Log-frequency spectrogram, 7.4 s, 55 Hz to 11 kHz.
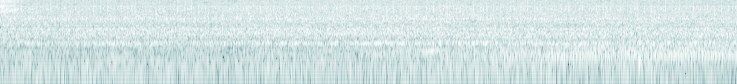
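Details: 2009 Chevy Cobalt, 339,428 miles, just started after a thermostat replacement for code P0128: smooth, steady idle with an even low hum and no ticks or knocks. Normal idle.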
